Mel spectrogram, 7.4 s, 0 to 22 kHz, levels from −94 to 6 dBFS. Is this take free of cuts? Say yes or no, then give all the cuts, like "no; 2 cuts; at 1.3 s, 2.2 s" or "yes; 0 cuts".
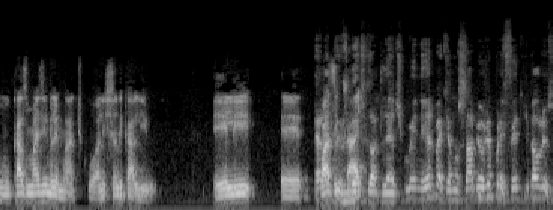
no; 1 cut; at 4.2 s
